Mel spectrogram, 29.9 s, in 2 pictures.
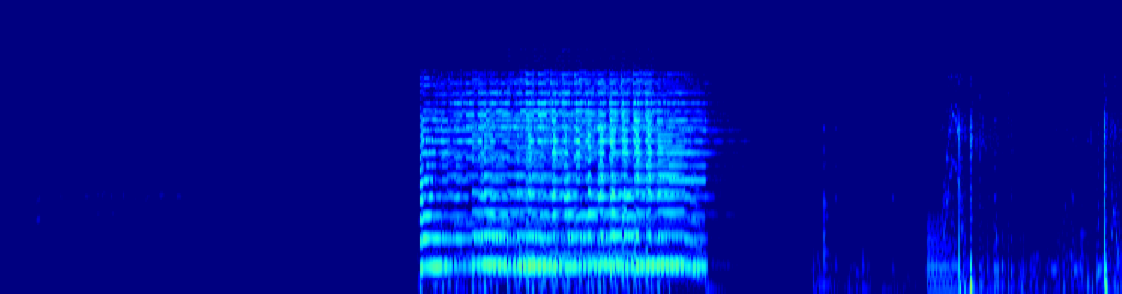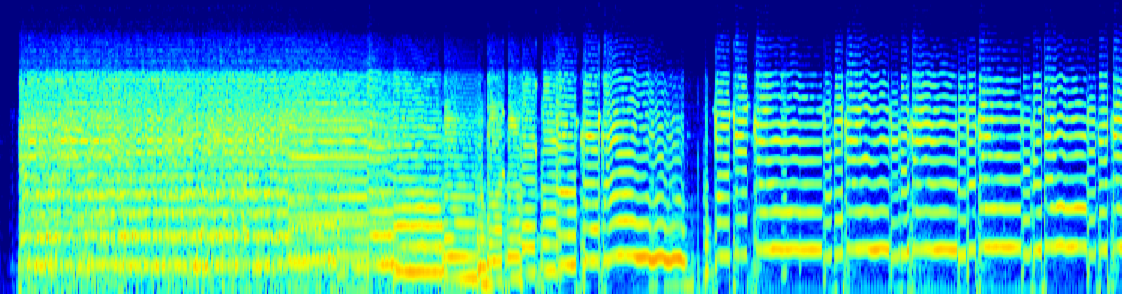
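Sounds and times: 
guitar solo: 0:05.6 - 0:09.6, 0:14.7 - 0:29.9.

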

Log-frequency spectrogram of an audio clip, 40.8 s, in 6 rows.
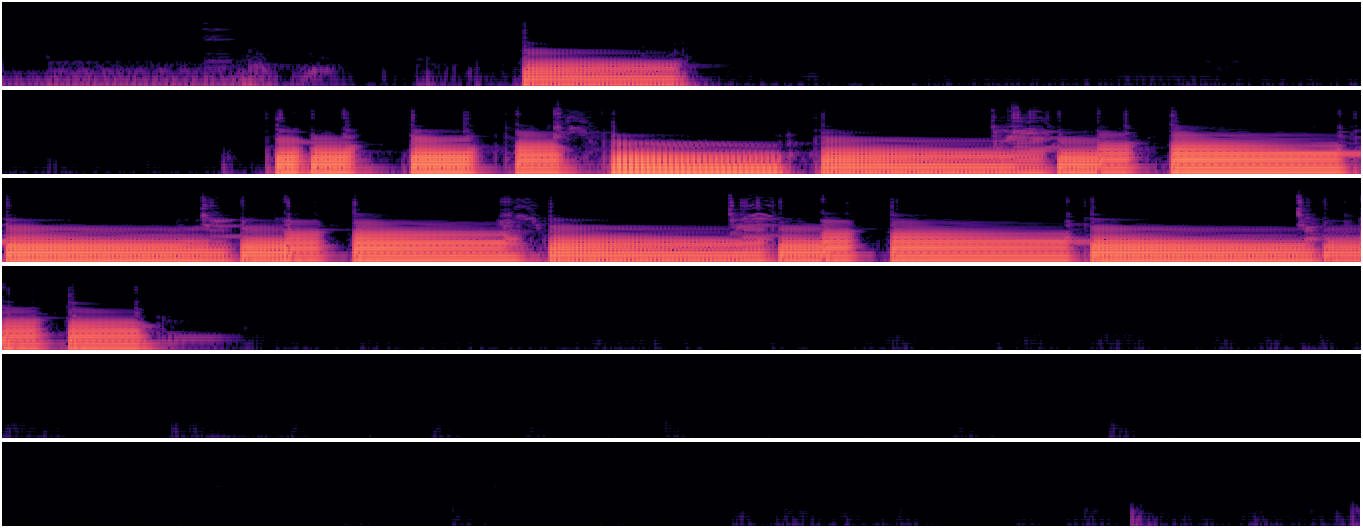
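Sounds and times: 
bass guitar recorded by direct input: 0:02.6 - 0:03.4, 0:08.1 - 0:21.2.

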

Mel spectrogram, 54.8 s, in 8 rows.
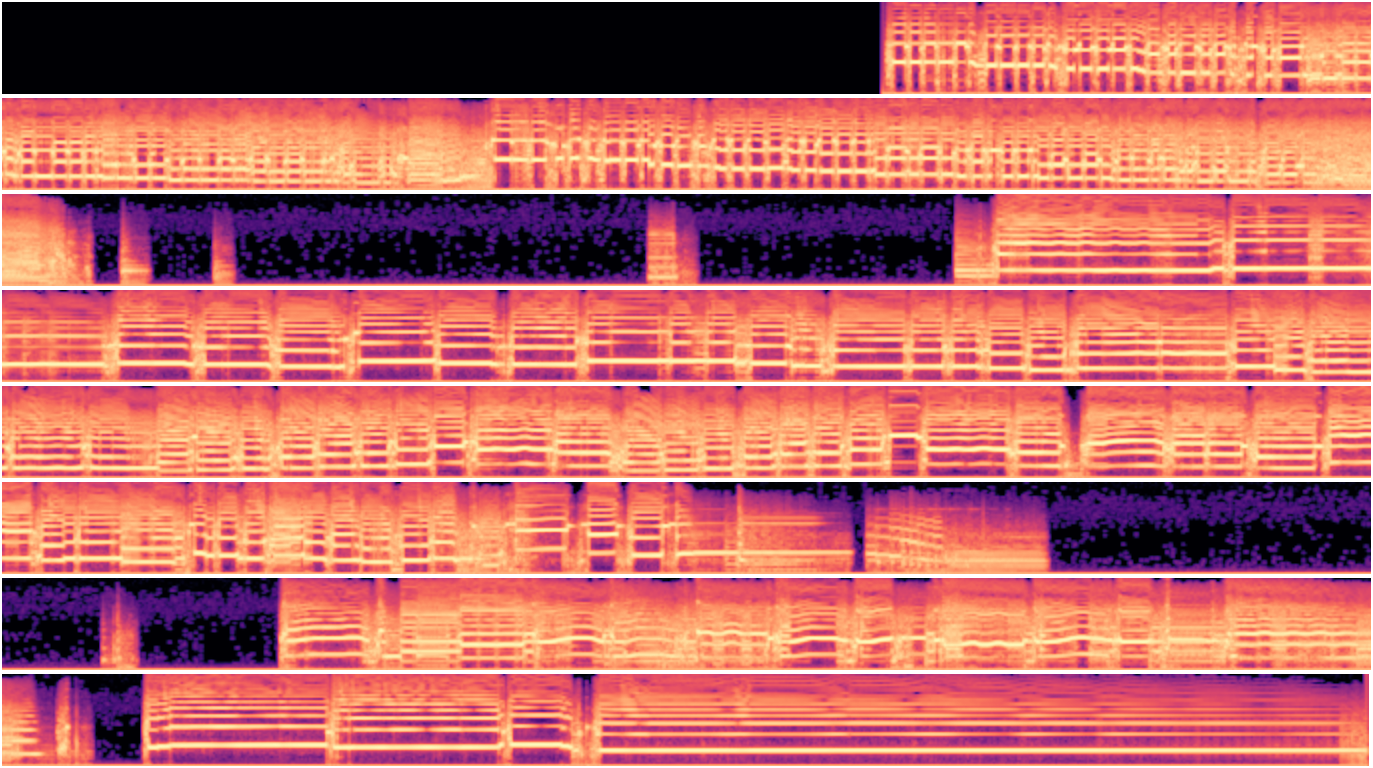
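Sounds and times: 
lead guitar: 0:04.4 - 0:14.4, 0:17.0 - 0:17.2, 0:18.5 - 0:39.5, 0:42.5 - 0:54.7.

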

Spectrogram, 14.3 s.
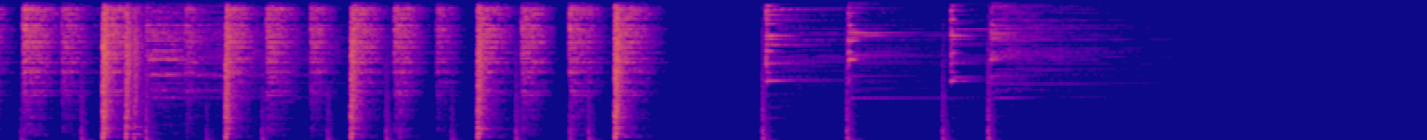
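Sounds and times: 
drums: 0:00.0 - 0:06.6, 0:07.6 - 0:11.6.

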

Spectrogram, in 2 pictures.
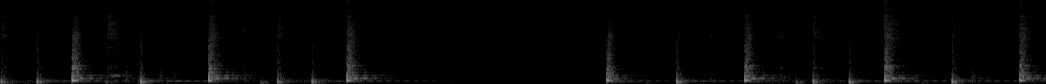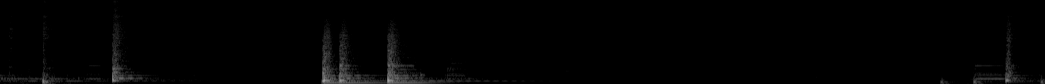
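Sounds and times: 
tom drum: 0:00.0 - 0:03.8, 0:06.1 - 0:11.8, 0:13.7 - 0:14.8.

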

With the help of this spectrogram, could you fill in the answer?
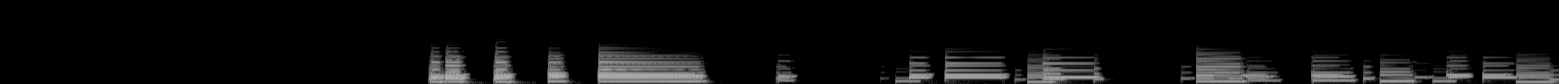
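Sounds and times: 
keyboard music: 0:04.3 - 0:07.1, 0:09.0 - 0:11.0, 0:11.9 - 0:15.5.

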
